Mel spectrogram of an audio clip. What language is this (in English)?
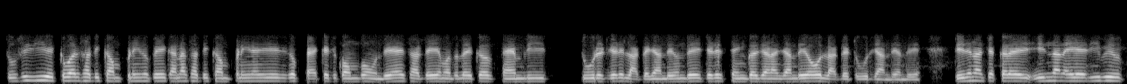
Punjabi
